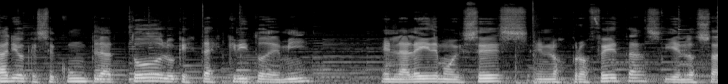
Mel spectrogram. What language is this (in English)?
Spanish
